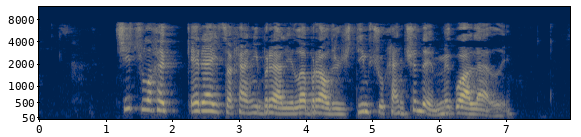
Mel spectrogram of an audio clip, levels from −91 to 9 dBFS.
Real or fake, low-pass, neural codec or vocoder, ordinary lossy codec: real; 7.2 kHz; none; AAC, 48 kbps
